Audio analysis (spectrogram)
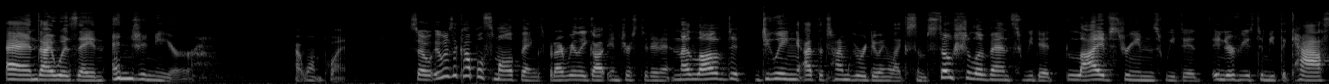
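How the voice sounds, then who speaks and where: Woman, twenties, bright forward voice at medium pitch, candid and animated interview guest. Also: fairly quick. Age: 20s. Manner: animated, candid, self-deprecating storytelling. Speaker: audio drama showrunner, interview guest. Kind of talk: casual interview chat.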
